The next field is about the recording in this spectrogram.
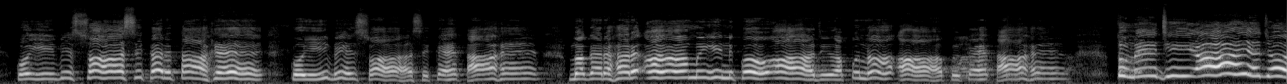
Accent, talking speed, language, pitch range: Indian, 105 wpm, English, 220-310 Hz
